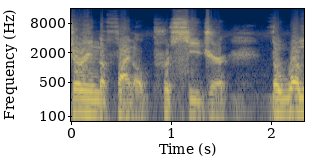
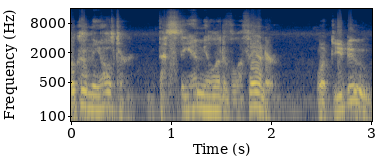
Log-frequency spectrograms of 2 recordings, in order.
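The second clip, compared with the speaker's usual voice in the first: hushed half-whispered aside, barely audible; 4 semitones higher, 4 dB quieter than usual. Reading an adventure aloud, giving a sage character's line; half-whispering. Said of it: "Dimsworth the Sage whispers".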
